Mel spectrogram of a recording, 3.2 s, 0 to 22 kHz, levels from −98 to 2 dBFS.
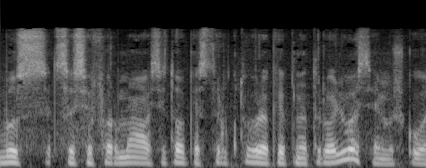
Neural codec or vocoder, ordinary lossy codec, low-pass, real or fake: vocoder, 44.1 kHz, 128 mel bands, Pupu-Vocoder; MP3, 64 kbps; 10.8 kHz; fake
